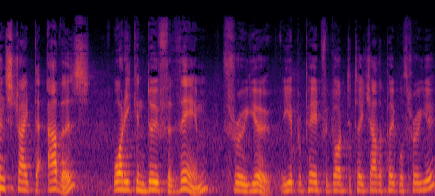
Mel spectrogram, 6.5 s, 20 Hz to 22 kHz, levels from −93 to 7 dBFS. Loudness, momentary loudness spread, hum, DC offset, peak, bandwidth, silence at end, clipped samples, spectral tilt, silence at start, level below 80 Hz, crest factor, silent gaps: -24 LUFS; 8 LU; none; under 0.1%; -6 dBFS; 15.5 kHz; 0 s; under 0.1%; -5.5 dB/octave; 0 s; -56 dBFS; 18 dB; none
